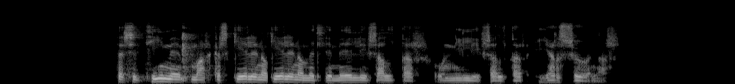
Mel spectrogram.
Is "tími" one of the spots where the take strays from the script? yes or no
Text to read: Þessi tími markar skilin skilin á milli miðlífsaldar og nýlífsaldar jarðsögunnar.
no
